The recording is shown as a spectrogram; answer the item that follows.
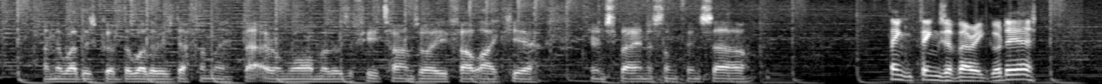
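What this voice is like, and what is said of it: Northern English accent. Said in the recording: “He's a man of the north, so there may be language problems ... It's probably harder for other people understanding my accent.”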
